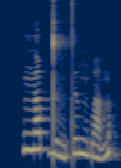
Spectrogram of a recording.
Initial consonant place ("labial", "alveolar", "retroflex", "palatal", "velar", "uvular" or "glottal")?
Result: velar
